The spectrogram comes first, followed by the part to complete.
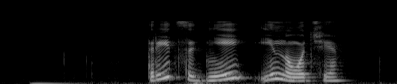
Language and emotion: Russian, neutral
